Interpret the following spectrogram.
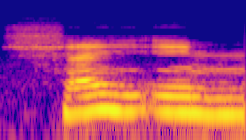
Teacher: তানবিনের পরে ইকলাবের হরফ বা আসছে, জন্য তানবিনকে মিম দ্বারা পরিবর্তন পড়তে হবে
